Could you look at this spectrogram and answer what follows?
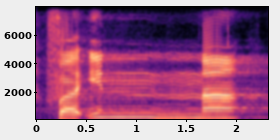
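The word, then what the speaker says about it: فَإِنَّ: Cara bacanya nunnya didengungkan, fa in, i-nya ditahan dulu sehingga lebih kurang 2 harokat, baru dileburkan ke dalam na ya, dengan terbentuk suara yang mendengung.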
